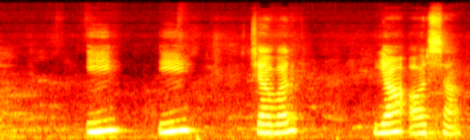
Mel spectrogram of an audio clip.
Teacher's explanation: यह सभी वर्ण ताल से बोले जाते हैं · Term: तालुक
